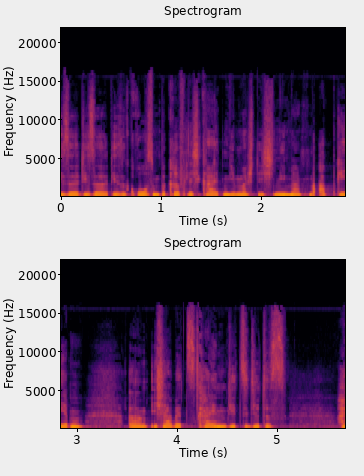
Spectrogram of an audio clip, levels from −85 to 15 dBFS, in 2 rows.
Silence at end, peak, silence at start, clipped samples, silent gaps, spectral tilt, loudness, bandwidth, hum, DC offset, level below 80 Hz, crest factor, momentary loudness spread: 0 s; -4 dBFS; 0 s; under 0.1%; none; -6.5 dB/octave; -18 LUFS; 16.5 kHz; none; under 0.1%; -42 dBFS; 14 dB; 7 LU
